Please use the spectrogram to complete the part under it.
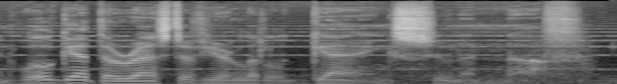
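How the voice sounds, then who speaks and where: An actor playing a menacing, smug crime syndicate villain in an audio drama, taunting with deliberate delivery. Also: male voice, low voice, big pitch swings. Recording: music behind. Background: dramatic music.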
